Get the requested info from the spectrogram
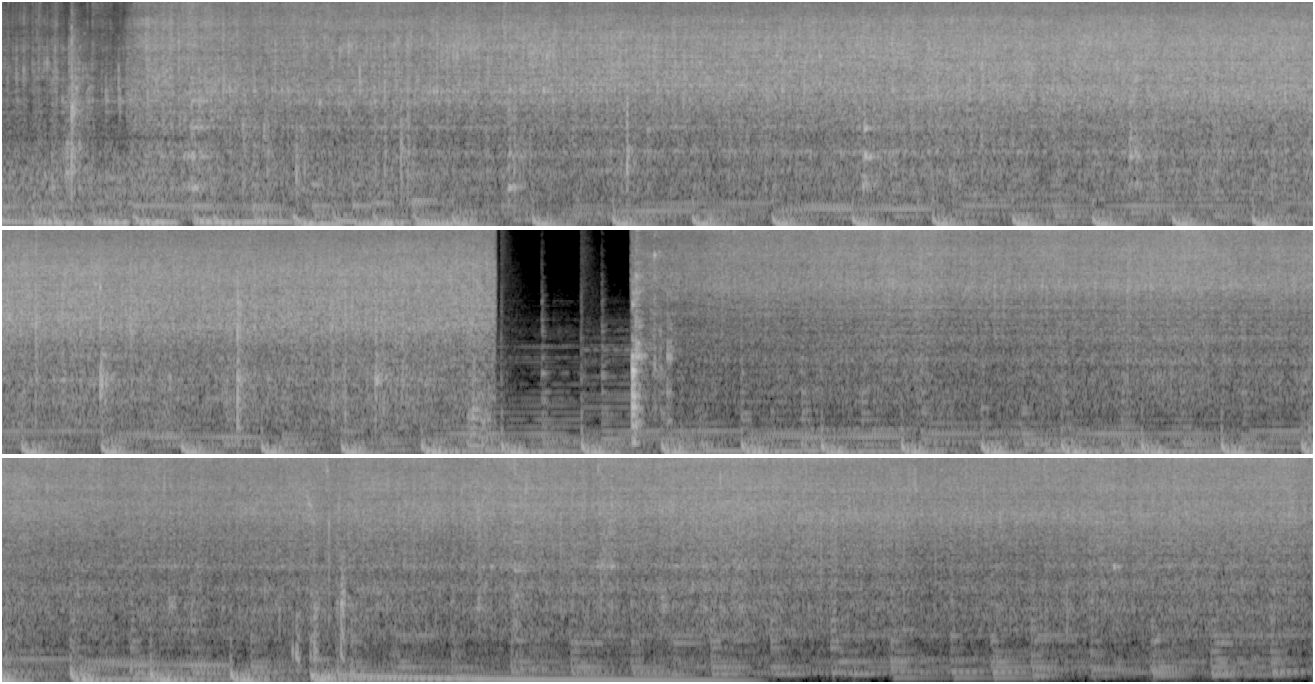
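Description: Razor clams frying in hot oil in a cast iron skillet on high heat: steady sizzling, cutting out briefly about halfway through.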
